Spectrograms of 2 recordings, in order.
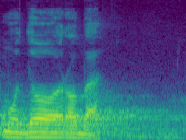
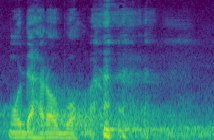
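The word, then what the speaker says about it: مضاربة: Terus yang kedua, kerjasama dalam bentuk mudharabah. Kalau yang tidak begitu biasa dengan membaca Arab, ada yang guyonannya itu mudharabah dibacanya mudah roboh. Roboh. Mudharabah ya.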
